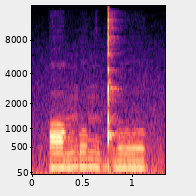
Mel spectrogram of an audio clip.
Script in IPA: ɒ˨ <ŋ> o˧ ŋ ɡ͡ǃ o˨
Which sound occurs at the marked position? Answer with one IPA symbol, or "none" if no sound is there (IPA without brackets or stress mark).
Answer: ŋ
